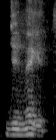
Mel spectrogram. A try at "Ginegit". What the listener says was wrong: Sonó una N ahí de más.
